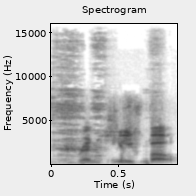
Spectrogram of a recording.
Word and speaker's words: Rengifo: Rengifo.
